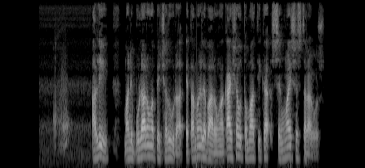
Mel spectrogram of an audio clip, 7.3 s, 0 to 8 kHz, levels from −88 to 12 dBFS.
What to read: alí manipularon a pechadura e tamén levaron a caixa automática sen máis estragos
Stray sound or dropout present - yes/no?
yes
